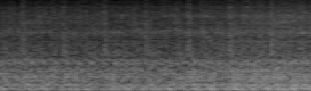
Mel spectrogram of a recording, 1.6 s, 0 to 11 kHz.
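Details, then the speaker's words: 2017 Chevy Silverado 5.3 V8, warm after about 10 minutes of running, no misfire, quiet when cold: a light, fast tick over the idle, keeping pace with engine speed. A lifter or rocker fault is suspected. "when it was cold I really didn't hear anything now it's been running for a little bit I definitely hear something nothing to see though but you can hear it"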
